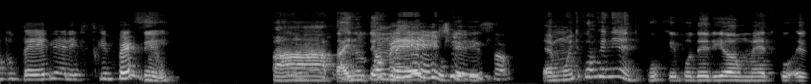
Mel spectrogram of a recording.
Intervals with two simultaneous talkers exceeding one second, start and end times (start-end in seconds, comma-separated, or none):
2.8-5.0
